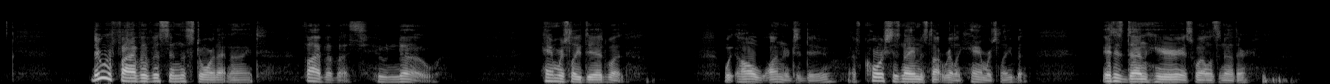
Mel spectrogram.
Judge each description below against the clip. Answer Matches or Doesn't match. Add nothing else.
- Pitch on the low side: Matches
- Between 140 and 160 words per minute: Doesn't match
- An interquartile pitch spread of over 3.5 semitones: Matches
